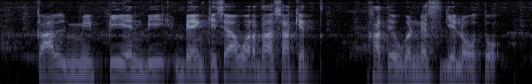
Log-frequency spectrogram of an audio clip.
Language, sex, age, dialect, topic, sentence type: Marathi, male, 18-24, Standard Marathi, banking, statement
